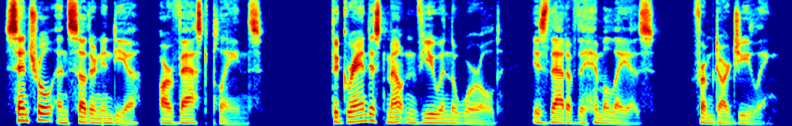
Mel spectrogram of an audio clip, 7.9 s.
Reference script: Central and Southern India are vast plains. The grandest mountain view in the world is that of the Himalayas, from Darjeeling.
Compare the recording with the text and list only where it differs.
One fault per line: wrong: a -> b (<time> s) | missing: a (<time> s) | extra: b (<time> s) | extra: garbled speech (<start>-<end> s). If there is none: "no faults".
no faults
